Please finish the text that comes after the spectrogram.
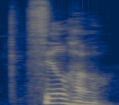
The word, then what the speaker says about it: filho: It's not like that. Repeat the word. Fil-ho. Filho.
